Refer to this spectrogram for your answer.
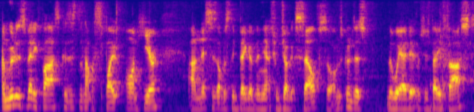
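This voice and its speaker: With a Scottish accent, a man talks at a very fast pace. There is noticeable background noise. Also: medium pitch for a man, ordinary pitch variation. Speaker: YouTuber, bartender. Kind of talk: tutorial.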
